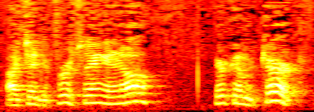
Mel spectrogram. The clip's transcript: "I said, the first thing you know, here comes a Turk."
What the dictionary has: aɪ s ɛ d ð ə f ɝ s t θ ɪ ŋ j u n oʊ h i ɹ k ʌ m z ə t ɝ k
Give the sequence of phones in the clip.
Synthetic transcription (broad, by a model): aɪ s ɛ d ð ə f ɝ s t θ ɪ ŋ j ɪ n oʊ h i ɹ k ʌ m z t ɝ k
